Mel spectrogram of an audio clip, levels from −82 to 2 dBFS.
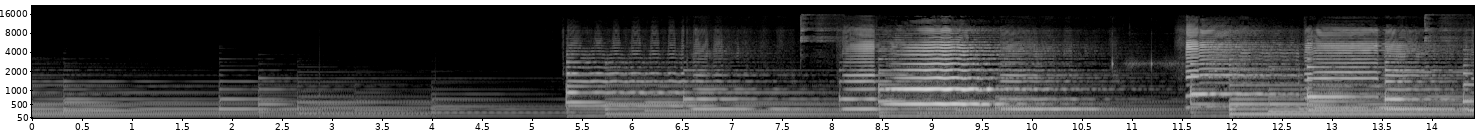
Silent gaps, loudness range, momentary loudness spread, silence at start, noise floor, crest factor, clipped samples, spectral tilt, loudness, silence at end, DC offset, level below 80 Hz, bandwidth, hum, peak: none; 22 LU; 25 LU; 0 s; -49 dBFS; 22 dB; under 0.1%; -2.5 dB/octave; -21 LUFS; 0 s; under 0.1%; -70 dBFS; 16 kHz; none; -2 dBFS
